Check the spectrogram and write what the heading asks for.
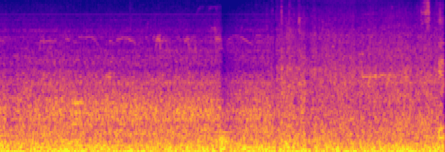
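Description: Steady low rumble of city street and vehicle noise, with a brief dropout about two seconds in.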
